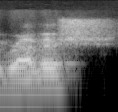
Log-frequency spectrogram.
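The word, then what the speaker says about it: Reves: Peace um by Emory revish is how it's pronounced although in English it looks like Reeves uh which talked about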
